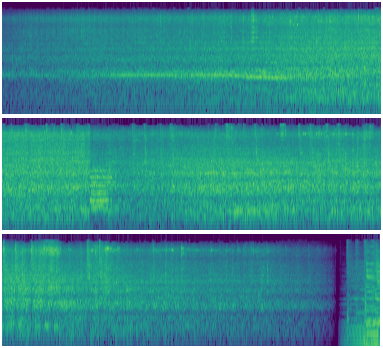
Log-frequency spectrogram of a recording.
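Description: Diesel locomotive hauling a mixed passenger train past at speed: a long horn note that drops in pitch about five seconds in as the locomotive passes, then engine and the rattle and clatter of the carriages' wheels over the rail joints, fading as the train moves away. The sound cuts off just before the end and guitar music begins.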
